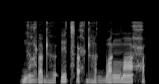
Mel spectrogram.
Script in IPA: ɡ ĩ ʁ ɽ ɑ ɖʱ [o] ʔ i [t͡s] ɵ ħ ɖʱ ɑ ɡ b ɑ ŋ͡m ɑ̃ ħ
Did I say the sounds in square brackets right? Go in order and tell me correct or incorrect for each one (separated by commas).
incorrect, incorrect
